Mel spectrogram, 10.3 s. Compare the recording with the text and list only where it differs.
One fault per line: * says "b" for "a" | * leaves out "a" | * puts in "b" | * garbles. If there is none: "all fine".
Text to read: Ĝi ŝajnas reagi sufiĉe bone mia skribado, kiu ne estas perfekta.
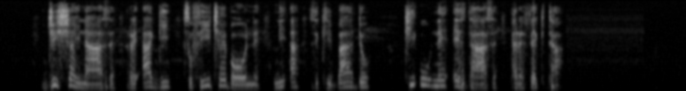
all fine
